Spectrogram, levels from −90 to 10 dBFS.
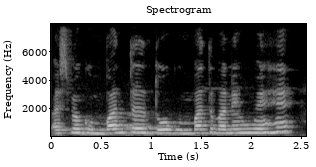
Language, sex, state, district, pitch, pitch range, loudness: Hindi, female, Bihar, Sitamarhi, 270 Hz, 255-285 Hz, -19 LUFS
